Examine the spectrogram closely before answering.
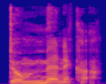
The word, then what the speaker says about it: Domenica: My name is pronounced in the Italian way, Domenica.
